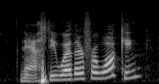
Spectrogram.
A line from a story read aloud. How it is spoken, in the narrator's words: James said cheerfully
